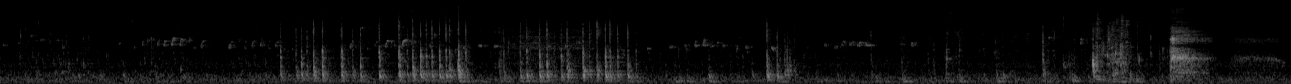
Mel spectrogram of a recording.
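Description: Person gulping water from a large plastic water jug, swallowing in two main runs in the middle with shorter sounds near the end, the water sloshing in the jug.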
